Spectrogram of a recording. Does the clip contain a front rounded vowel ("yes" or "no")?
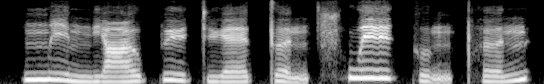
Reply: yes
